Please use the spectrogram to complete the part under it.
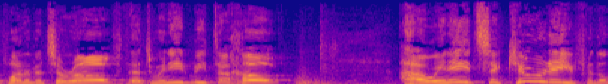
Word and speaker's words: Bitachon: A Bitachon is when you pronounce it with the tam milara. That means on the second syllable. Bitachon."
